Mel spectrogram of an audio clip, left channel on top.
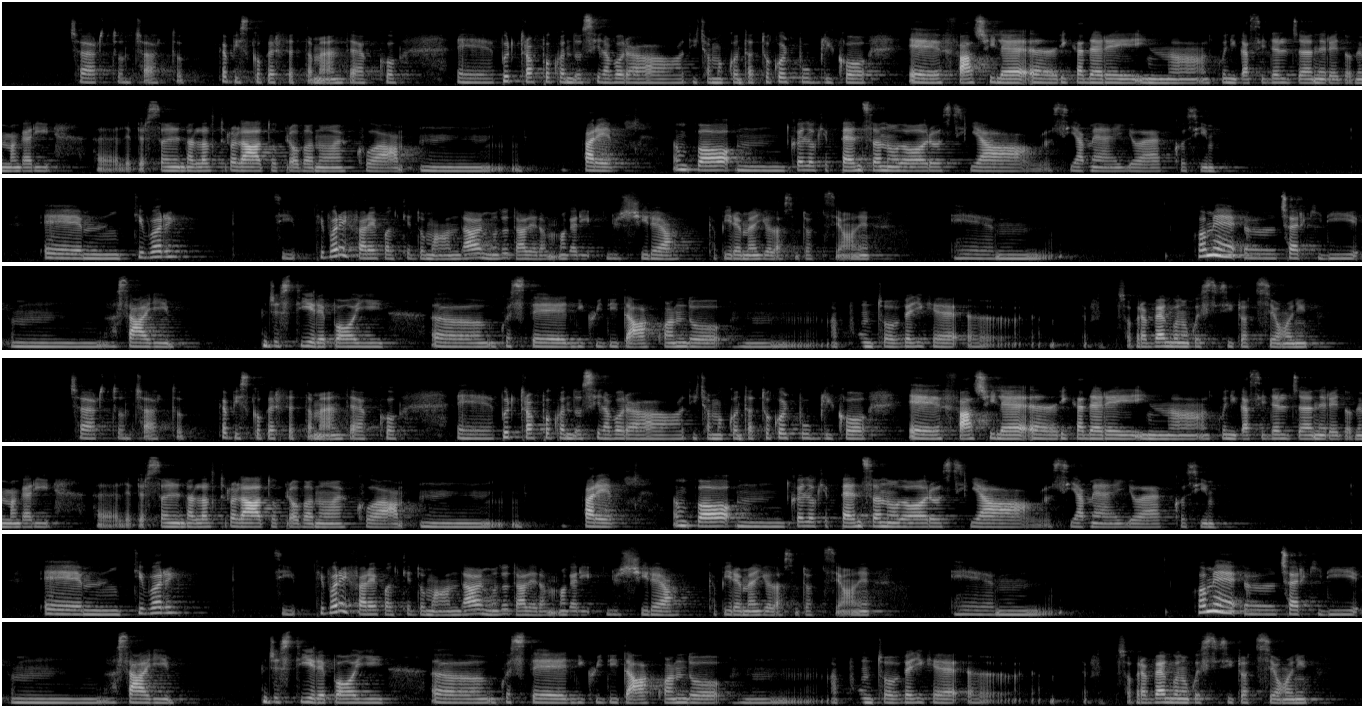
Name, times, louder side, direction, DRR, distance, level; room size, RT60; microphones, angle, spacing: voice 1, 0.7-1.6 2.2-18.8 19.4-24.0 24.3-25.7 27.6-29.0 29.9-34.0 34.3-36.1 36.7-37.7 39.2-42.5 43.4-48.9 49.4-50.7 51.7-53.9, right 1 dB, 5° right, 11 dB, 0.9 m, -30 dB
23.0 x 17.5 x 8.9 m, 0.80 s
head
